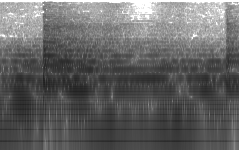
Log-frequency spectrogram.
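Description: A large peace bell rings with two deep, heavy strikes, one near the start and one near the end, each leaving a long, humming resonance that fills the gap between them, with no voices.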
